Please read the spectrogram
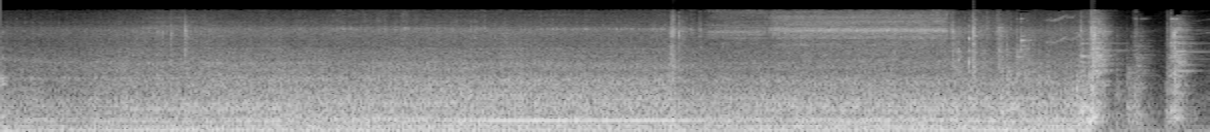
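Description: Heavy truck engine idling steadily, with a faint steady whine in the middle and a couple of sharp metallic knocks near the end.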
